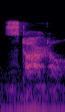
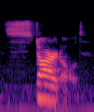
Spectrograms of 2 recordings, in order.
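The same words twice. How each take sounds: First: The word is whispered with no full voice. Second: The word is spoken in a full voice. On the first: "now I want you to whisper it" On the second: "I want you to say it in a normal voice first"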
